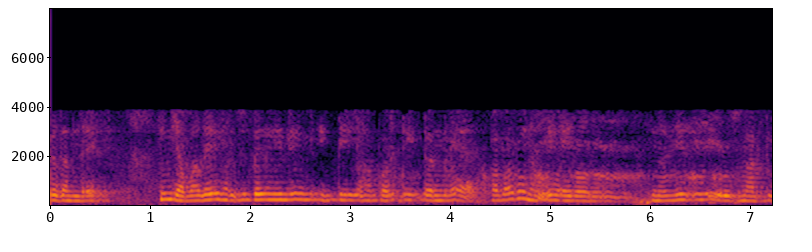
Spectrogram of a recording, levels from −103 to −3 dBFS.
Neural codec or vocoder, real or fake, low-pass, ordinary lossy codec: codec, 16 kHz, 1 kbps, FunCodec, trained on LibriTTS, 50 frames a second; fake; 7.2 kHz; AAC, 16 kbps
